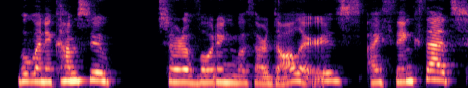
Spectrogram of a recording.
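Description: A woman speaks with a Persian accent, somewhat breathy. Her pace is fairly slow and her pitch variation ordinary. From Iran. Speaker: actor and theater director. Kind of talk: casual panel discussion.

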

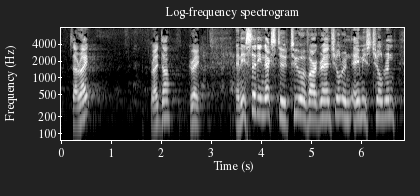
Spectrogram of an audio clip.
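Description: A man's raised, projected voice, high-pitched with a bright, sharp tone, fairly even intonation and long, frequent pauses. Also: moderate pace, very even loudness. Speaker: church member. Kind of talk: church announcement. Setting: church.

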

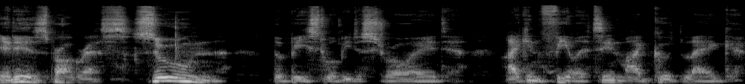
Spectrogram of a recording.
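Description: A man puts on a character voice with a very deep, low pitch. He goes at a very slow pace with lively intonation. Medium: actual play. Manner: formal, measured and stiff.

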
